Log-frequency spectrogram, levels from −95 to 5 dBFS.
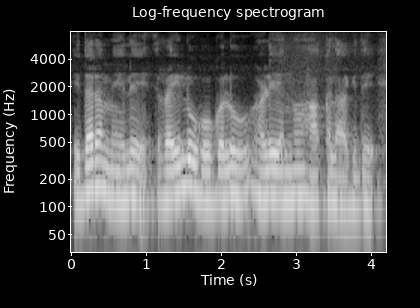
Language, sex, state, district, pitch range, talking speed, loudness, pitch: Kannada, male, Karnataka, Bangalore, 115-130 Hz, 85 wpm, -17 LUFS, 120 Hz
